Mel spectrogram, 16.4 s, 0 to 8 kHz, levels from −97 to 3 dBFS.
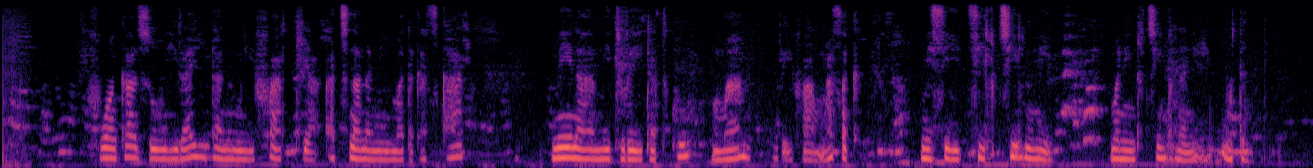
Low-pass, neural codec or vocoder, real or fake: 7.2 kHz; none; real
